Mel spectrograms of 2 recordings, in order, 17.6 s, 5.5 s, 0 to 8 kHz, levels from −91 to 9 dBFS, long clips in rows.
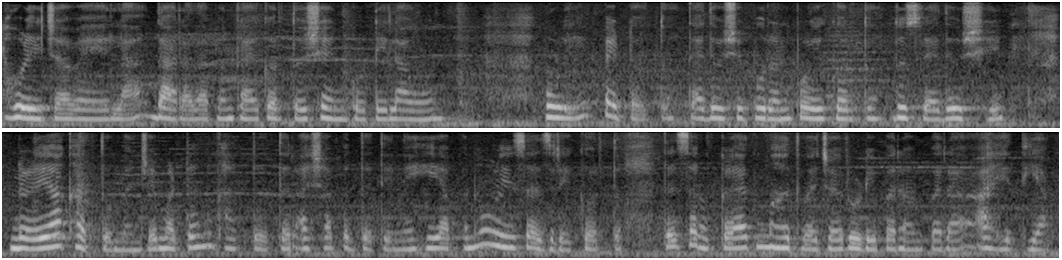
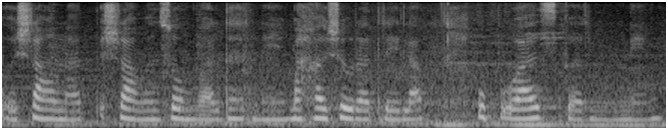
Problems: constant background noise, background conversations at intervals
